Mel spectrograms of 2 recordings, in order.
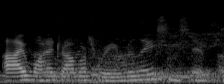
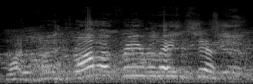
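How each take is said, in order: First: Said in the usual way. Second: High, very loud dramatic declaration. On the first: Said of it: "now say it really loud with drama". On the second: Shown as a demonstration. Speaker leading the room in a chant, loud and dramatic. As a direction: shout it out with drama. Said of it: "say it really loud with drama".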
